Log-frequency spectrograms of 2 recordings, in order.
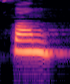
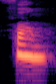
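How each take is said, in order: First: His name cried out louder in panic; crying out. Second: First tearful call of his name, still held back. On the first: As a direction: shout his name as he collapses. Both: A narrator's reading. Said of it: "nước mắt không ngừng tự chủ rơi lã chã".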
